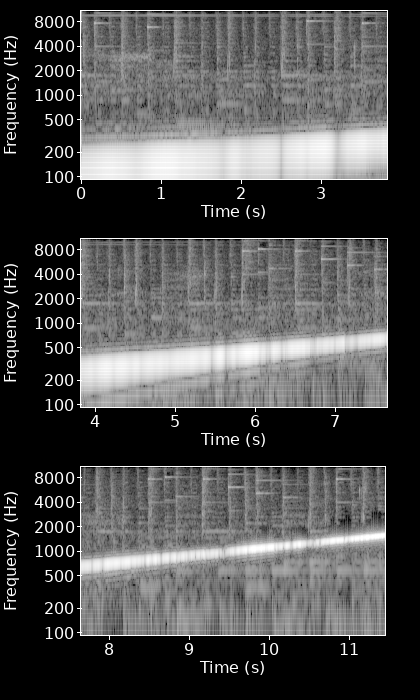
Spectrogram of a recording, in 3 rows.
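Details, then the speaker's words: JBL 116a woofer from vintage JBL L19 speaker, after repairing open-circuit voice coil; signal-generator sine sweep from low bass past a thousand hertz, clean with no buzz or scrape, healthy response. "I'm gonna go ahead and run it through a signal generator, and we'll see if it makes any bad buzzing or how it works out. So I'll let you know in a minute. Here's a test sweep of the driver."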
